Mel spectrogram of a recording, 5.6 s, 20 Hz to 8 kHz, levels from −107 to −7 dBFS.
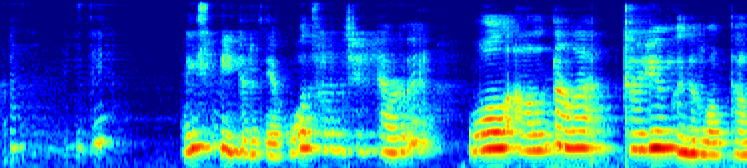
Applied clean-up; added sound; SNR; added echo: neural mask model DeepFilterNet 3.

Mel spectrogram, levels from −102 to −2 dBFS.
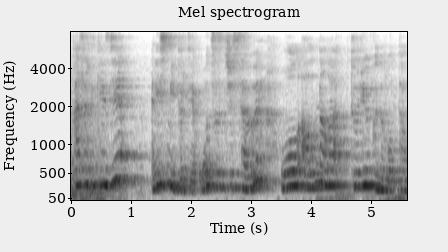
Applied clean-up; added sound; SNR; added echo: none; Thunder / Rain; 18 dB; reverberation time 0.8 s.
